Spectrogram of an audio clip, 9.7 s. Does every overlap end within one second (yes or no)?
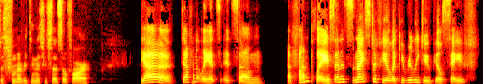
yes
